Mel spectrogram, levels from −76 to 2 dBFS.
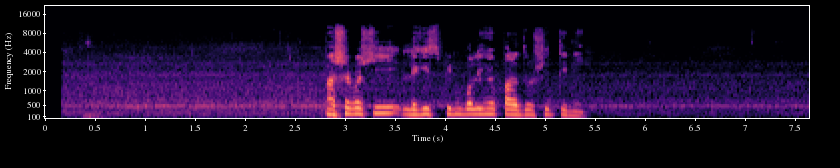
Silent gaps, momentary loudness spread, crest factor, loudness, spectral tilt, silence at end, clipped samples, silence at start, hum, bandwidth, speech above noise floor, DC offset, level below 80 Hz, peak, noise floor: none; 24 LU; 22 dB; -19 LUFS; -5 dB/octave; 2.25 s; under 0.1%; 0.4 s; none; 11 kHz; 31 dB; under 0.1%; -66 dBFS; -2 dBFS; -49 dBFS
